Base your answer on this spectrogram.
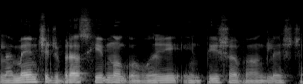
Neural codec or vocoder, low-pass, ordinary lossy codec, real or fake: vocoder, 44.1 kHz, 128 mel bands every 512 samples, BigVGAN v2; 14.4 kHz; Opus, 32 kbps; fake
